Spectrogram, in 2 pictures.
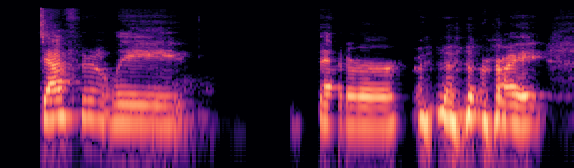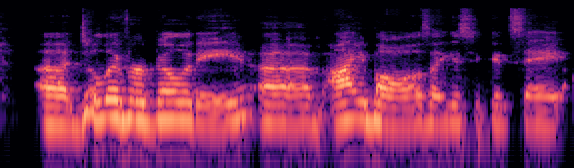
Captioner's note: chuckles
